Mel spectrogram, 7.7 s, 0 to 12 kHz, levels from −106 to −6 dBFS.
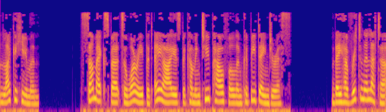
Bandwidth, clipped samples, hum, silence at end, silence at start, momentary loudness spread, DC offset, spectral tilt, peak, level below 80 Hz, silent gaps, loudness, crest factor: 8.8 kHz; under 0.1%; none; 0 s; 0 s; 7 LU; under 0.1%; -5 dB/octave; -4 dBFS; -42 dBFS; 6.50-6.54 s; -20 LUFS; 16 dB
